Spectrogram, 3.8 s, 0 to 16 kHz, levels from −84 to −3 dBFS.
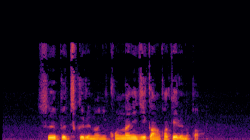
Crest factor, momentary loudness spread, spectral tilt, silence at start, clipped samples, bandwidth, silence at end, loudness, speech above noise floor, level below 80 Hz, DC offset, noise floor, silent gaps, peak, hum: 18 dB; 8 LU; -8 dB/octave; 0.65 s; under 0.1%; 11.5 kHz; 0.8 s; -20 LUFS; 39 dB; -50 dBFS; under 0.1%; -57 dBFS; none; -2 dBFS; none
